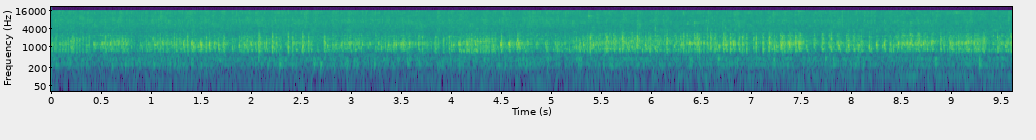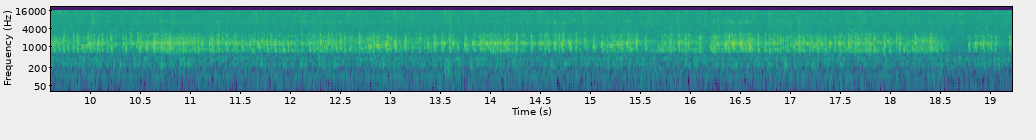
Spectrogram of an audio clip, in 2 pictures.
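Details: Many male forest green tree frogs gathered with an egg-bearing female at a spawning place where foamy egg masses are laid; a dense, nearly continuous chorus of fast pulsed clucking calls.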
